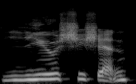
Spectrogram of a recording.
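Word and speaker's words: Liu Cixin: I'm not as familiar with the pronunciation. It's Liu Shixin.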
